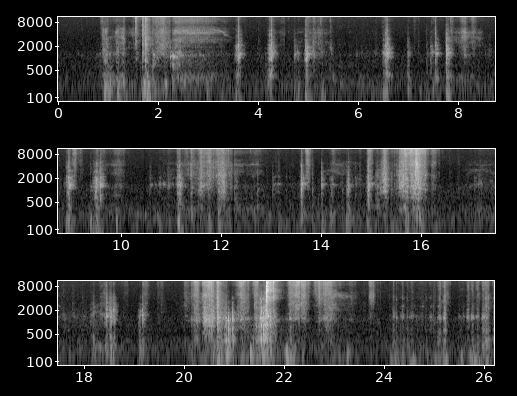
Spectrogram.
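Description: A marker squeaks and scratches across cardboard in short strokes.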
